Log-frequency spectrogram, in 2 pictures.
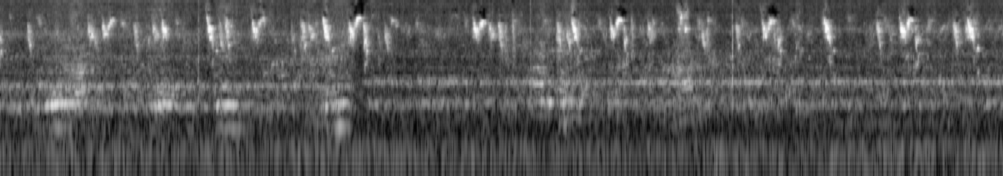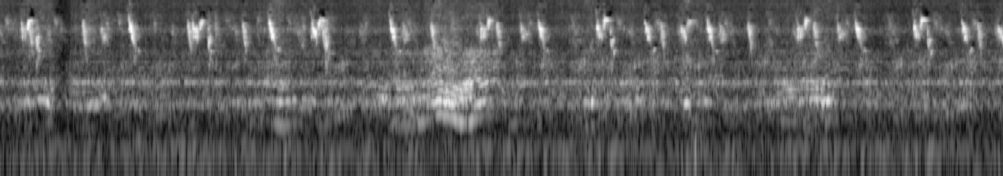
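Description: Small birds chirping: many short, high calls repeating throughout, over a faint steady hum.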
